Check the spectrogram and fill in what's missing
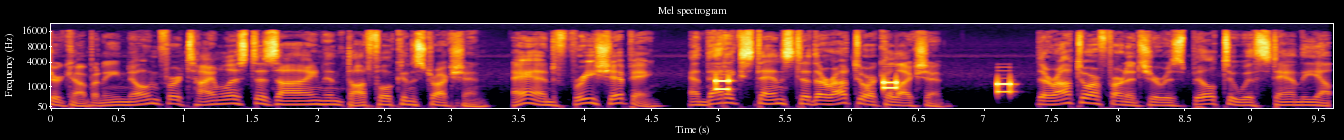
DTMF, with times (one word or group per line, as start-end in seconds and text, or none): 5.0-5.1 9
6.3-6.4 0
7.1-7.2 1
